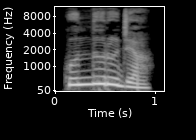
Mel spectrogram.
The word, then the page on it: ಗಂಧರಾಜ: gandha rāja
